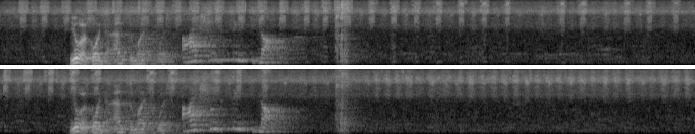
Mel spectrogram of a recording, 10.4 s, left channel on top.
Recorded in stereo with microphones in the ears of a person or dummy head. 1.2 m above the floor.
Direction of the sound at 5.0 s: 25° left (ahead or behind).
